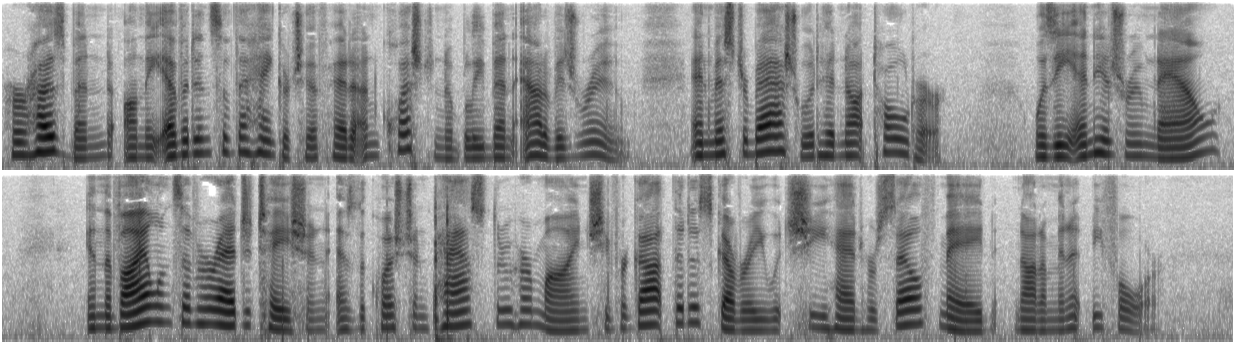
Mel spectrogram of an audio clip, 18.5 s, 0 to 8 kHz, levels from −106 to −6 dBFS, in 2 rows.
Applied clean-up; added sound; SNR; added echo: none; none; none; none.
